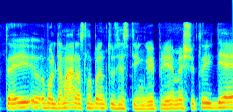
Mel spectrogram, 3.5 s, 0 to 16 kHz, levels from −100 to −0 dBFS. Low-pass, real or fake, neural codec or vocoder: 7.2 kHz; real; none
